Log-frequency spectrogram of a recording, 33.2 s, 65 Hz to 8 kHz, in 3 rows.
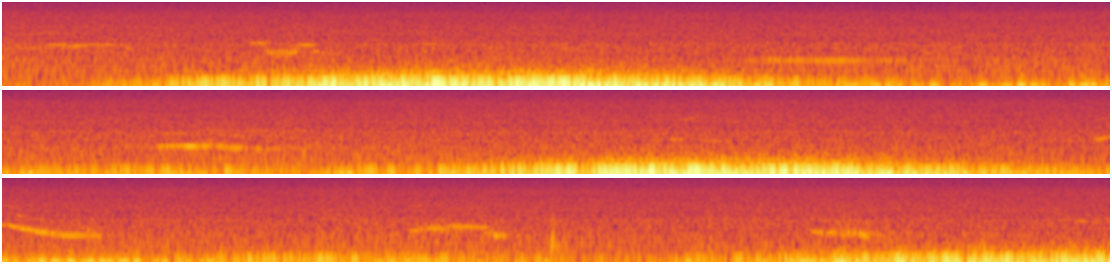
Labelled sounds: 22.0	22.3	humpback whale, 1.4 to 1.7 kHz

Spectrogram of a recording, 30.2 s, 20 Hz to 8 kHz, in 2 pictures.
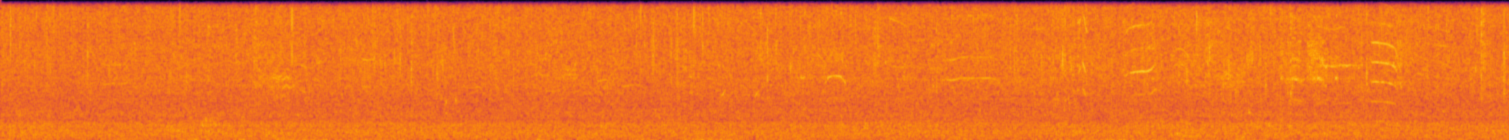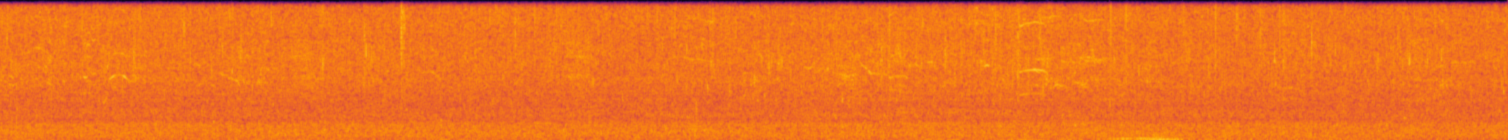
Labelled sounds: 9.4	10.0	Pacific white-sided dolphin, 3.4 to 4.8 kHz
11.2	11.6	Pacific white-sided dolphin, 3.7 to 6.8 kHz
13.2	14.0	Pacific white-sided dolphin, 2.1 to 5.6 kHz
16.2	16.5	Pacific white-sided dolphin, 3.3 to 3.8 kHz
25.2	26.1	Pacific white-sided dolphin, 3.8 to 6.8 kHz

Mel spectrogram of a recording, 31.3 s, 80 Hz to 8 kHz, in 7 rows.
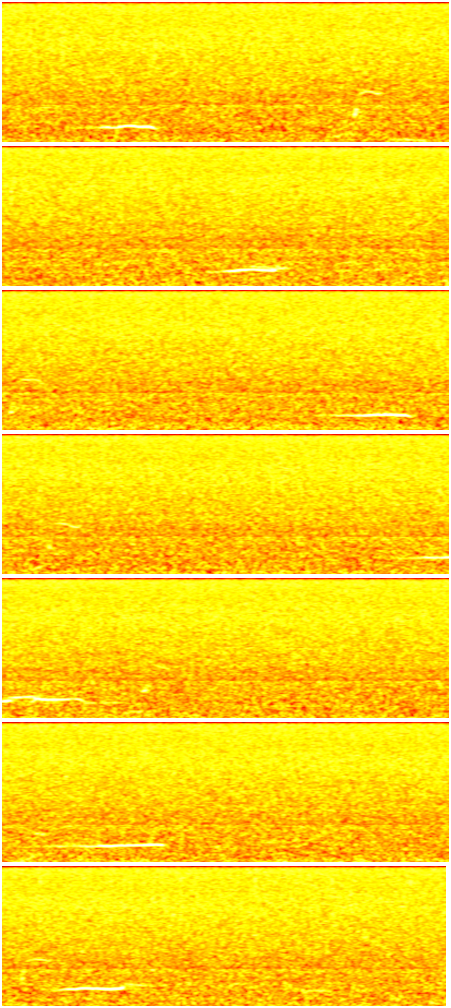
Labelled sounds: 3.6	3.8	humpback whale, 1.1 to 1.2 kHz
9.1	9.4	humpback whale, 1.0 to 1.2 kHz
13.9	14.2	humpback whale, 0.99 to 1.2 kHz
27.1	27.3	humpback whale, 0.96 to 1.1 kHz

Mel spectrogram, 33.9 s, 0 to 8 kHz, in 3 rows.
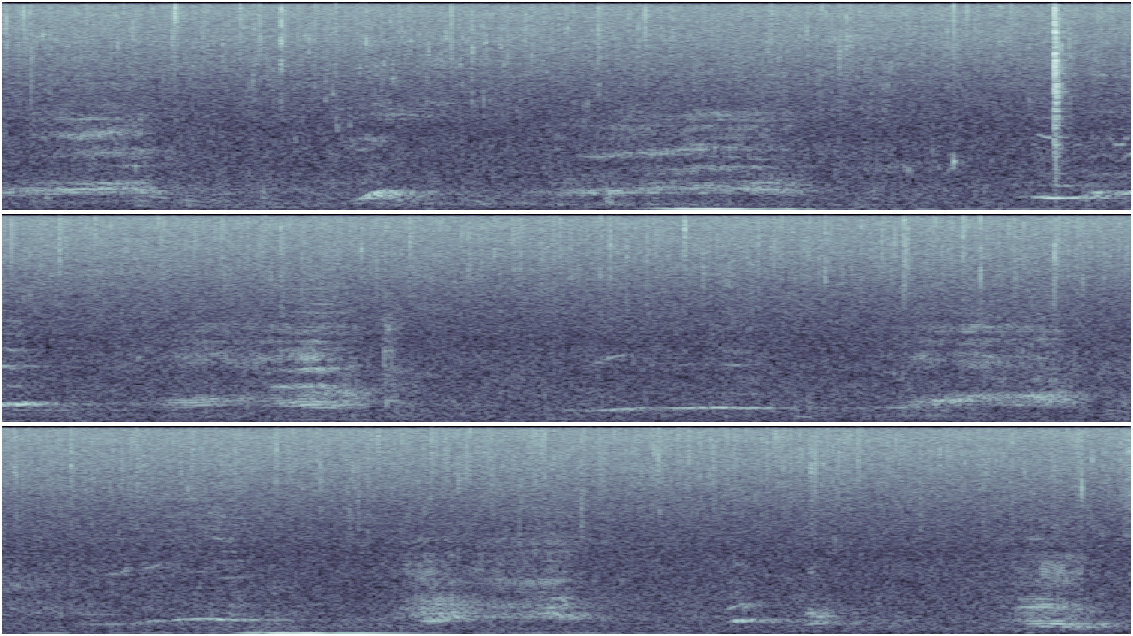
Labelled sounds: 0.5	1.3	humpback whale, 1.0 to 1.3 kHz
5.8	6.3	humpback whale, 0.78 to 0.88 kHz
7.0	7.3	humpback whale, 1.3 to 1.6 kHz
17.2	17.5	humpback whale, 0.84 to 1.0 kHz
20.9	21.2	humpback whale, 1.3 to 1.6 kHz
33.0	33.2	humpback whale, 0.88 to 1.1 kHz

